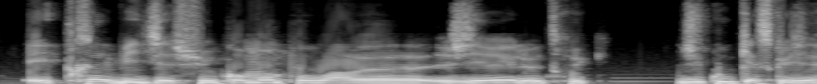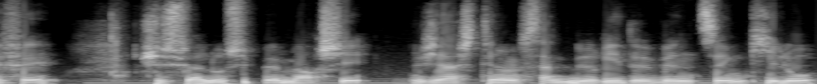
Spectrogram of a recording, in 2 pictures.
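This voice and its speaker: Moderate pace from a man with fairly low pitch and ordinary pitch variation, music in the background. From Benin. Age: 20s. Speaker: photographer and videographer. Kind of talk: casual vlog storytelling. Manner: hesitant, many fillers.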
